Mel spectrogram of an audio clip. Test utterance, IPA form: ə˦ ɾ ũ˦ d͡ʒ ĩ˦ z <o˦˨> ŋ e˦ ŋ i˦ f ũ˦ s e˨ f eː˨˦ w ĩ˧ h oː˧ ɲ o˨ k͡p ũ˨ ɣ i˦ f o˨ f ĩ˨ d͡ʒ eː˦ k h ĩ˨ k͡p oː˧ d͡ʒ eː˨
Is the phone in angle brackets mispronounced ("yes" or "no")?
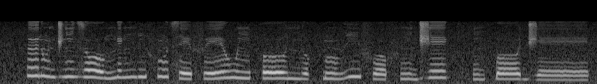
yes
